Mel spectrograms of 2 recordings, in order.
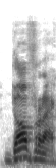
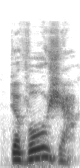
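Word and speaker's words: Dvořák: call this musician called Dovra. I used to call him and someone tapped me on the shoulder. It's Devorjac and I used to call him Dvra.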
